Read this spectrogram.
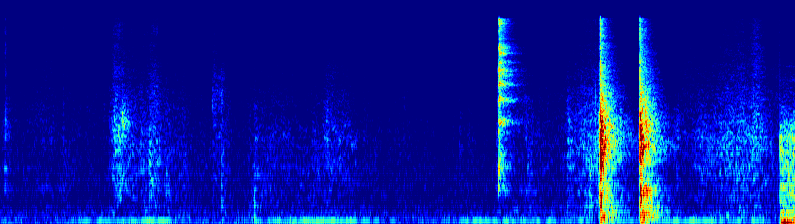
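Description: Hands rustle against a helmet and jacket.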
